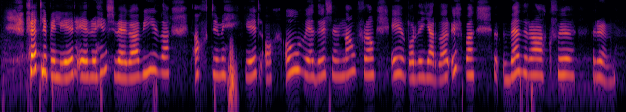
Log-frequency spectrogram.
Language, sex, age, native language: Icelandic, female, 18-19, Icelandic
